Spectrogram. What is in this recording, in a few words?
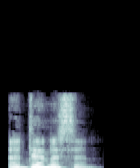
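"adenosine", British English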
